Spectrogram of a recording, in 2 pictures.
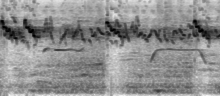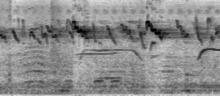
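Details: Used as a lure for other white-eyes, the noisy 'ciak ciak' call of a lemon-bellied white-eye: shrill chattering chirps throbbing about once a second, joined by long even whistles that curve up and then fall.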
